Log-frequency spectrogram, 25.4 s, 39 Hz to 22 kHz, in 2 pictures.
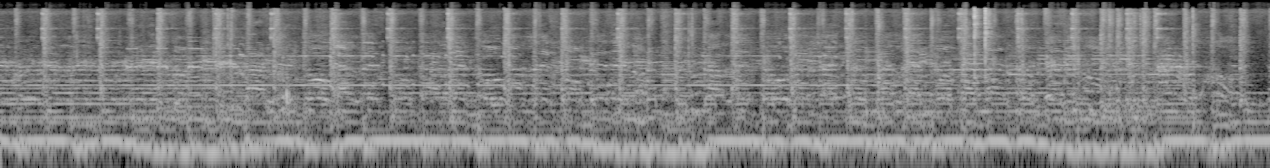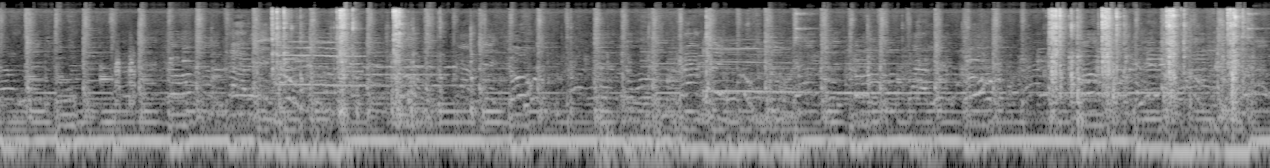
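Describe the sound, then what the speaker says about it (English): A screwdriver drives the first screw to mount a Cioks DC5 power supply under a Pedaltrain Classic Jr. pedalboard, small ticking and clicking taps over a steady low hum, with a few sharper clicks near the end. "I'm going to see if we can put the first screw in here."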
